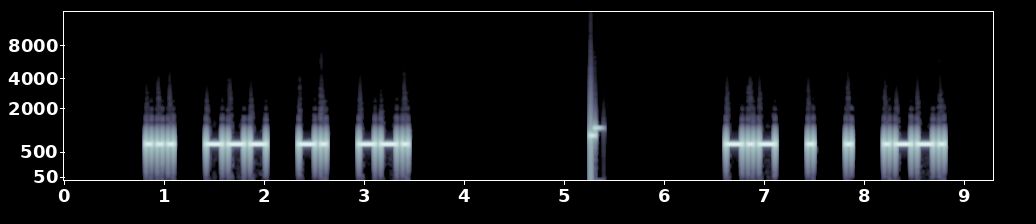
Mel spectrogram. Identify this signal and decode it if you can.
Morse code, heard as a keyed tone, about 22 wpm, spaced as for 16 wpm, 700 Hz. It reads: SONG KEEP
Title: 2x Character Spacing - Top 500 Words - 22wpm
